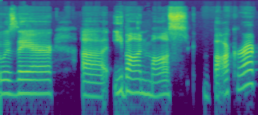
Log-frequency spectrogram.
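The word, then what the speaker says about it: Bachrach: there uh Ebon MOS backrack is that how you say his name backrack yeah backrack uh Joseph Quinn was there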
